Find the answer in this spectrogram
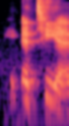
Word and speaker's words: Attia: It's Attia is how you say it.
